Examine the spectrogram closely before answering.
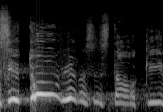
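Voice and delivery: high-pitched mock lament of a grieving sister; acted reproach. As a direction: plead it high, as if imitating her complaint. Martha's reproach to Jesus acted.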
